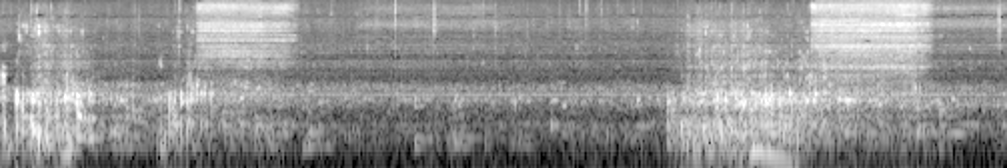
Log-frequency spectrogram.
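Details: Loggerhead sea turtle giving two drawn-out, hissing breath bursts, each about a second long and spaced several seconds apart, with sloshing water between them.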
